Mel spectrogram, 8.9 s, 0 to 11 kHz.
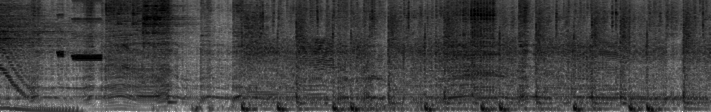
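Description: A Yamaha DT125 Mono motorcycle is ridden, its two-stroke engine droning loudly and steadily with rising and falling revs, close by with no speech.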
